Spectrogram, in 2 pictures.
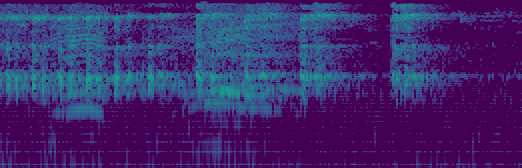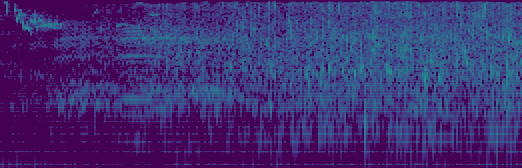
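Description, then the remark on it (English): The River Lim flows steadily into Lyme Regis with a continuous rushing, trickling wash, moderately loud, with a few faint bleat-like calls in the first few seconds. “Coming into Lyme along the River Lim and the end of your Wessex Trail, you will pass the town mill.”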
